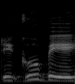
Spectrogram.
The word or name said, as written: digUbiyi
